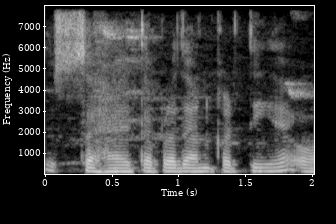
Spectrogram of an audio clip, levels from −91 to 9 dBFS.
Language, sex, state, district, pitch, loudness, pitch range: Hindi, female, Bihar, Gopalganj, 155 Hz, -16 LUFS, 150-165 Hz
